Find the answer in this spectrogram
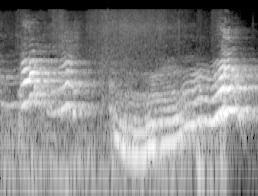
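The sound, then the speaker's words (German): A small Jack Russell terrier named Nacho whines and yelps excitedly as it races down the stairs to go for a walk, a few high-pitched, drawn-out cries rising and falling over two seconds, with no talking. “So hört es sich an, wenn der Hund Nacho die Treppe herunterrast zum Spazierengehen.”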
